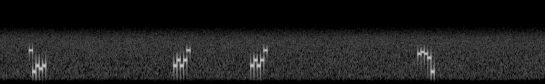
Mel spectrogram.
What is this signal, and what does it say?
Five-tone selective call (EIA), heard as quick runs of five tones, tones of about 30 ms. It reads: 90212 24249 24249 78750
